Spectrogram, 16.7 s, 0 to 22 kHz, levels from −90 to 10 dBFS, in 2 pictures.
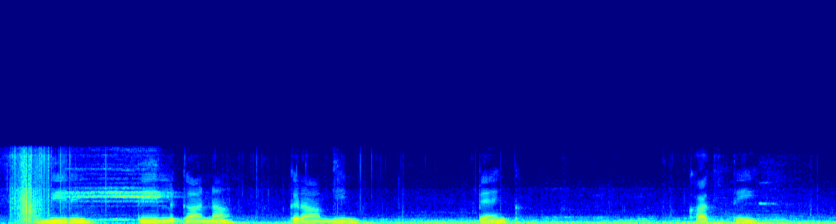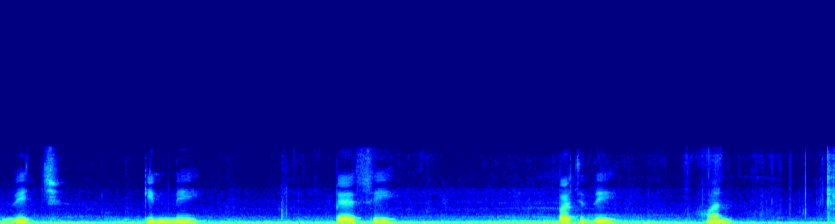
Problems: constant background noise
